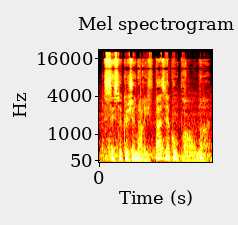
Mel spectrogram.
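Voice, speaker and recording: A man's voice: deep voice, animated, moderate pace, over loud music. A man playing an earnest, troubled young man. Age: young adult.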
